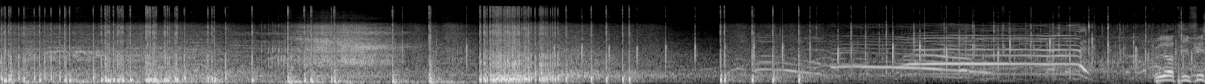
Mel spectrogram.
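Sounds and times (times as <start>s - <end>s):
fireworks bangs and crackles: 0.0s - 8.7s.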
